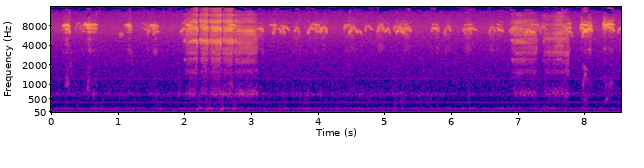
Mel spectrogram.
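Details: Hungry great tit nestlings in a nine-chick brood, recorded 24 May 2010 while being fed, give faint high twittering begging notes, broken by two bursts of harsh hissing noise.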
